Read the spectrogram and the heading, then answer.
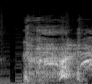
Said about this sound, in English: Let me clear my throat a little bit here.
